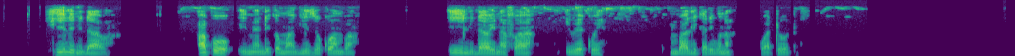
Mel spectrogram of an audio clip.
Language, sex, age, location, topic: Swahili, male, 18-24, Wajir, health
